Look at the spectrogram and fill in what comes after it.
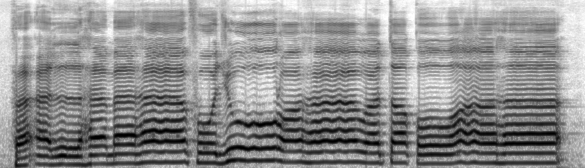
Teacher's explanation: قاف مستعلیہ ہے، ساکن بھی ہے، اس پر قلقلہ بھی ہوگا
